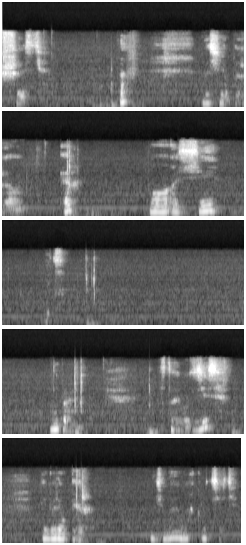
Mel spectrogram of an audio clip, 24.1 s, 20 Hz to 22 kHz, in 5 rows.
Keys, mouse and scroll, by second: 6.2 r, 17.3 KP_3, 20.8 r.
